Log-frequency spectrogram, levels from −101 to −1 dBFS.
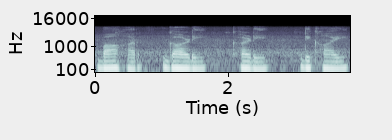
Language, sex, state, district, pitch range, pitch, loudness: Hindi, female, Haryana, Rohtak, 115-120 Hz, 120 Hz, -18 LUFS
